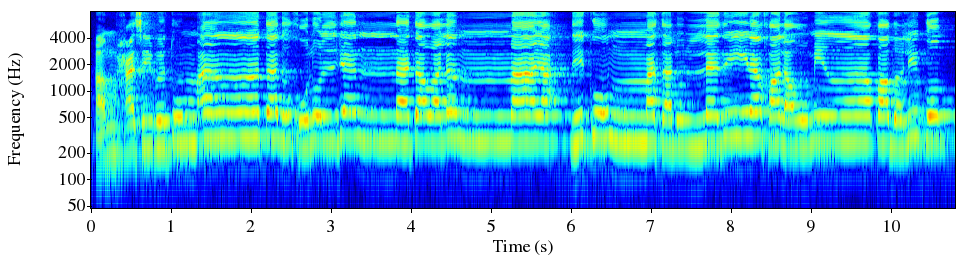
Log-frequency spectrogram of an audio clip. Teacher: میم ساکن کے بعد دوسری میم ہے، تو یہاں پر ادغام شفوی ہوگا، یہاں پر بھی غنہ کر کے پڑھیں گے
